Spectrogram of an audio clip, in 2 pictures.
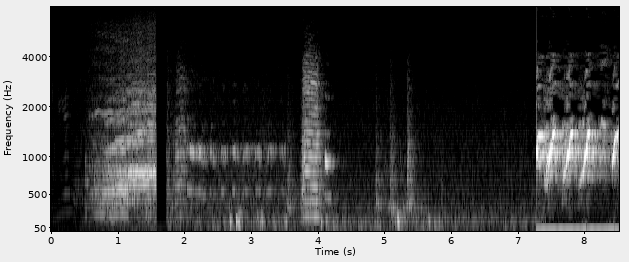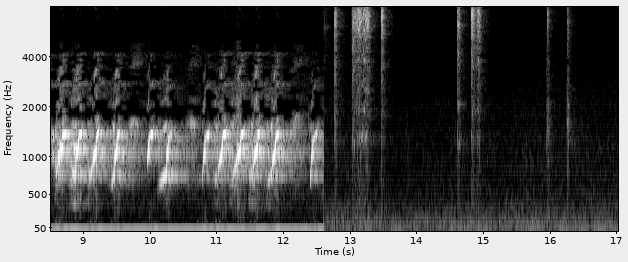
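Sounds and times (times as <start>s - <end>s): zebra barking yelps: 0.7s - 4.4s, 7.3s - 12.6s.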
